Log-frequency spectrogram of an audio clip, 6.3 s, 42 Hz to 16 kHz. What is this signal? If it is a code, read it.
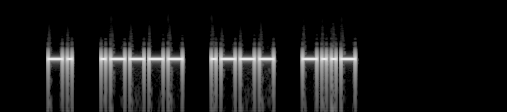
Morse code, heard as a keyed tone, about 20 wpm, spaced as for 15 wpm, 700 Hz. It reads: N1JX
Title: USA Call Signs - 4 Characters - 2x Character Spacing - 20wpm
